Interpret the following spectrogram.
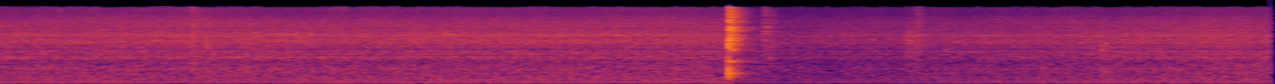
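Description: Steady hiss of a pot of daikon simmering on the stove in soy-seasoned broth. One sharp knock about three and a half seconds in is the loudest sound.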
